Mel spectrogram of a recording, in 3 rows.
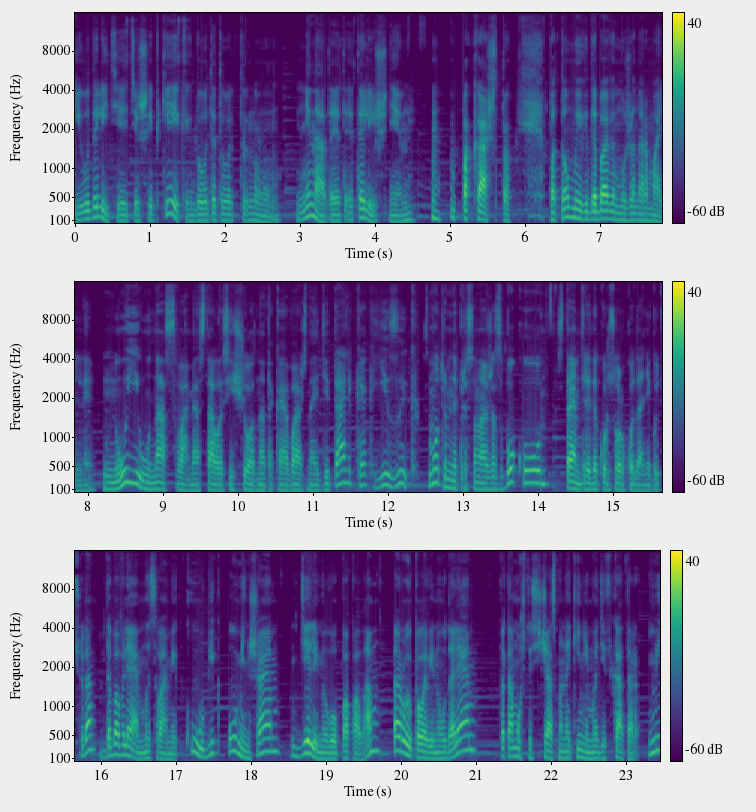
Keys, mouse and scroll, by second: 0.5 click, 1.2 click, 2.7 ctrl+space, 3.2-3.5 scroll down 2, 3.5 shift+middle click, 3.9 scroll up 1, 4.6 ctrl+s, 12.4 shift+middle click, 12.4-13.4 scroll down 1, 15.2 shift+right click, 15.9 shift+a, 17.5 s, 18.4 ctrl+Tab, 18.8 ctrl+r, 19.7 alt+z, 19.7 middle click, 19.7 click, 20.4 x, 21.2 Tab, 22.1-22.8 drag.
